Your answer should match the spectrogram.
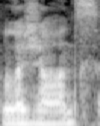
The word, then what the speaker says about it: L'Agence: Which, thank you everyone that commented and let me know that it's pronounced L'Agence.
